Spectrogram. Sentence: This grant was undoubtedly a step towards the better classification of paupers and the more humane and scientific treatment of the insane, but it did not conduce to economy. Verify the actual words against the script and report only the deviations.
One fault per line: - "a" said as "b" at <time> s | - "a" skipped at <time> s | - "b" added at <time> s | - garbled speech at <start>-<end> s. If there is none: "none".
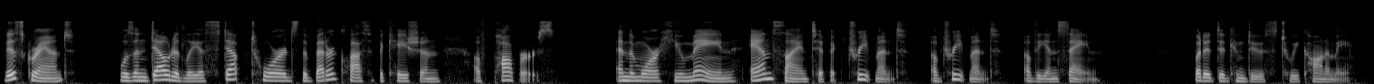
- "treatment of" added at 9.4 s
- "not" skipped at 12.3 s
